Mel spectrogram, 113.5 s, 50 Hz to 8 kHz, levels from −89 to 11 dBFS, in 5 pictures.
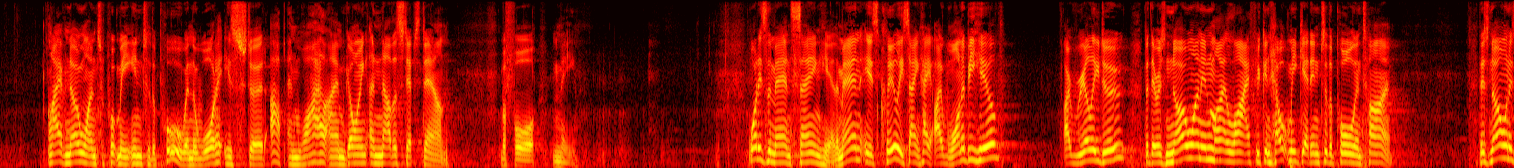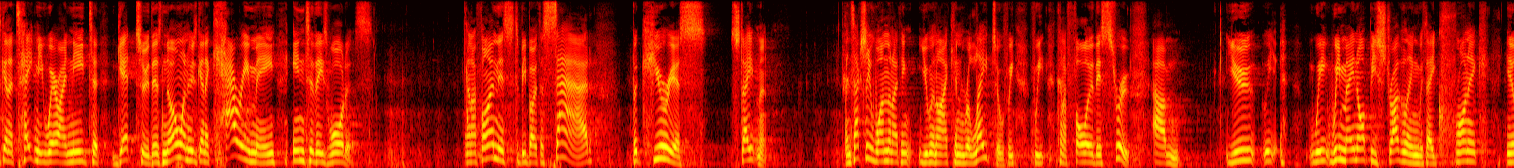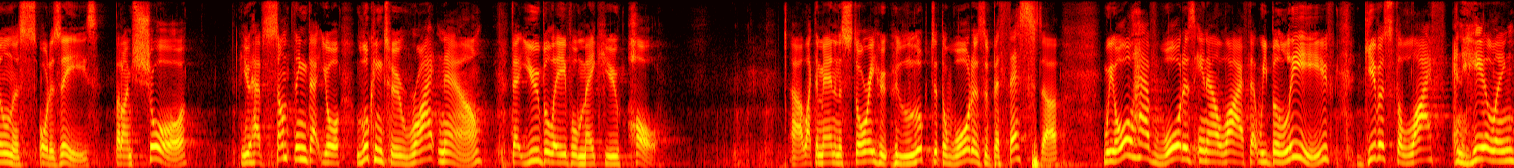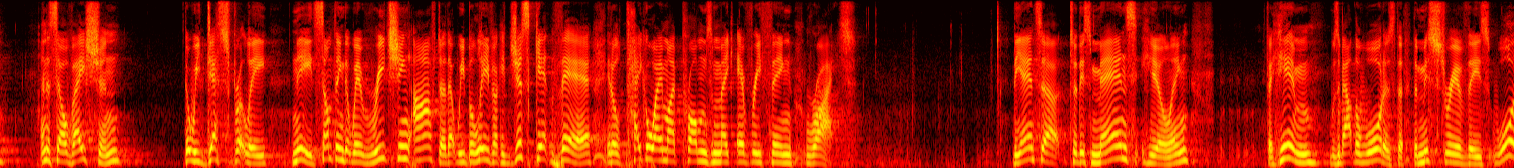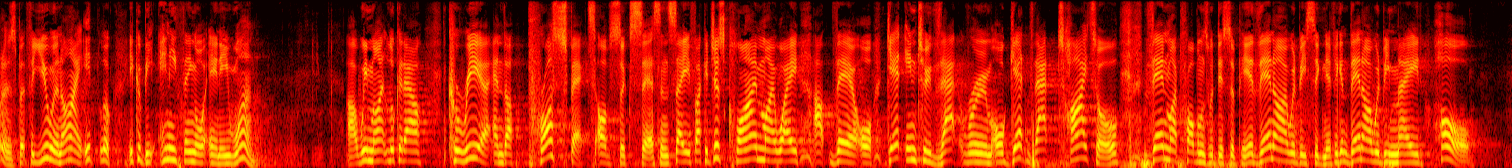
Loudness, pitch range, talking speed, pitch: -19 LUFS, 145-185 Hz, 160 wpm, 160 Hz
